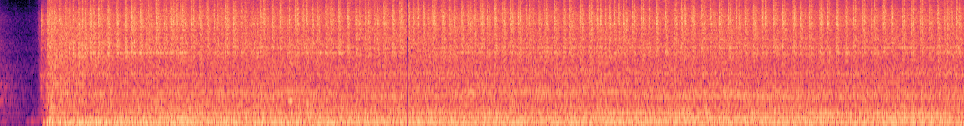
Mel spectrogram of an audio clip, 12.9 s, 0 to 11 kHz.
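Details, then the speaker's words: 1982 John Deere Liquifire 440 liquid-cooled two-stroke barn-find snowmobile: engine holds a loud, raised, steady speed without dropping back to idle because the partly broken throttle cable hangs up on high idle after revving. "The throttle cable is a little bit broken, so it's hanging up. Every time you rev it up, it kind of hangs up on high idle."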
